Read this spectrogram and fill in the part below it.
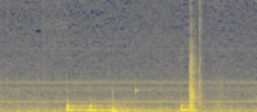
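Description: Short electronic menu blips sound several times.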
